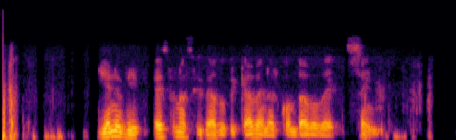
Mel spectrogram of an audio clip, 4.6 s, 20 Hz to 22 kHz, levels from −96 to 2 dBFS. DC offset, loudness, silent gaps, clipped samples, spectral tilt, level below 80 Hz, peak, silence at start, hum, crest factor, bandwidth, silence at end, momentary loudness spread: under 0.1%; -18 LUFS; 0.39-0.43 s, 0.76-0.82 s, 0.90-0.97 s; under 0.1%; -9 dB/octave; -50 dBFS; -2 dBFS; 0 s; none; 18 dB; 6.4 kHz; 0.6 s; 19 LU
